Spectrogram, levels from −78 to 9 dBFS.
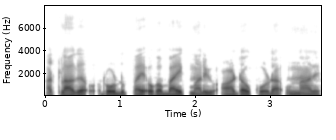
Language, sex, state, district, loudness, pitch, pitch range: Telugu, male, Telangana, Mahabubabad, -16 LUFS, 110 Hz, 105-115 Hz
